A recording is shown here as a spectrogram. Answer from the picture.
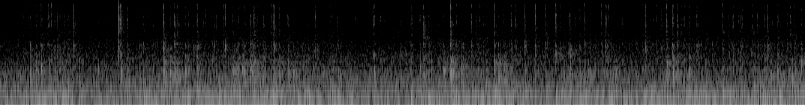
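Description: Faint computer keyboard typing: an irregular, continuous run of keystroke clicks.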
